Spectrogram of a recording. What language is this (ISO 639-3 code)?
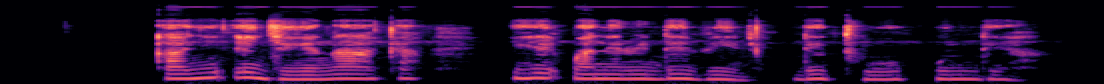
ibo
